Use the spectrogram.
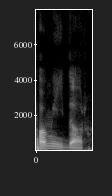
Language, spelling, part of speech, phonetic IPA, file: Polish, pomidor, noun, [pɔ̃ˈmʲidɔr], Pl-pomidor.ogg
